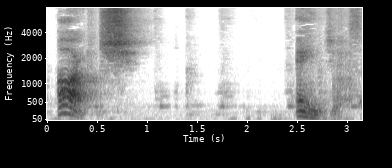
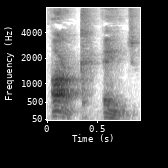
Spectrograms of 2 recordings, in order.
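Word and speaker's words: archangel: are supported by our arch angels I I have to remind myself to pronounce it arch love lot of people pronounce it arc angel nose arch angel an arc is different from an arch all right it's an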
